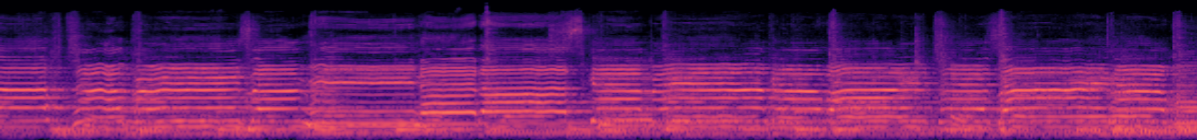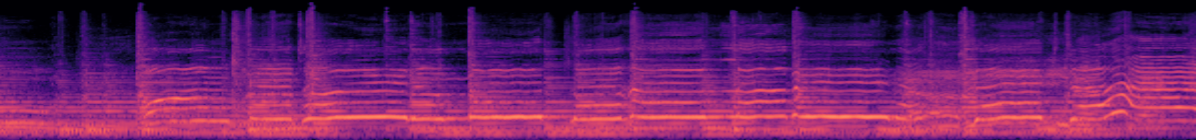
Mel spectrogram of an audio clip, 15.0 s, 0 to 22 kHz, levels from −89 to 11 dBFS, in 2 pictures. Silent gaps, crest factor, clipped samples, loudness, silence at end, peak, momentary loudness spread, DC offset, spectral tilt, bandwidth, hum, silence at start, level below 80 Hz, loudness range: none; 12 dB; under 0.1%; -19 LUFS; 0 s; -8 dBFS; 5 LU; under 0.1%; -4 dB/octave; 17.5 kHz; none; 0 s; -62 dBFS; 2 LU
